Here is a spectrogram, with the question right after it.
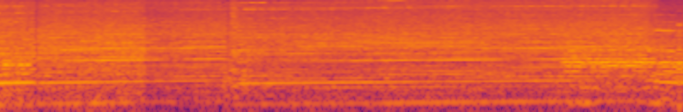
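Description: Race cars, including a Bentley, lapping the Misano GP circuit in Assetto Corsa Competizione, with a steady, loud engine drone at high revs, brief gear shifts and pitch changes, no voices.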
